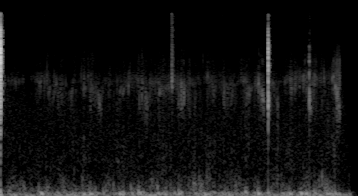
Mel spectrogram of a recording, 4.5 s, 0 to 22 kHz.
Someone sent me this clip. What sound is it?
Two glass marbles being rubbed together. Fairly high background noise due to gain needed to capture such a soft sound. Gritty lower-pitched noisy sound is the result. Close miked with Rode NT-5s in X-Y configuration. Trimmed, DC removed, and normalized to -6 dB.
rub, marble, noisy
